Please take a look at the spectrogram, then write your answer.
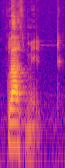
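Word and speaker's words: classmate: लेकिन जब बोलते समय क्लासमेट क्लास पे जितना जोर है मेट पे उतना नहीं है क्योंकि नाउन है क्लासमेट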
